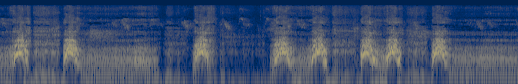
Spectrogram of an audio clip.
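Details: Kangal shepherd dog angered by hand gestures, barking aggressively: deep, harsh barks in uneven bursts, some paired in quick succession, with growling rumble filling the gaps.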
